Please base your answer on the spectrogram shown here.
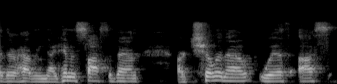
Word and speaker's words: Sasavan: Yeah, I think it's Sasavan. You can say Van. He showed me how to pronounce it.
